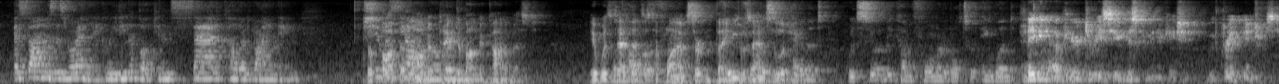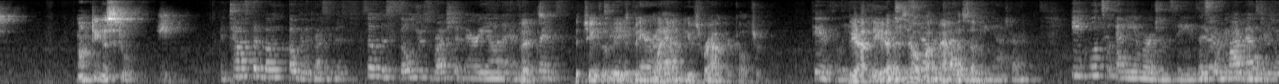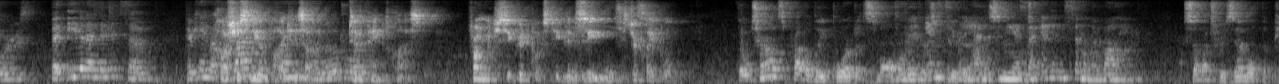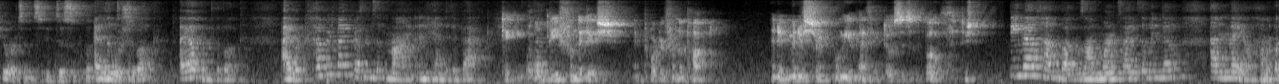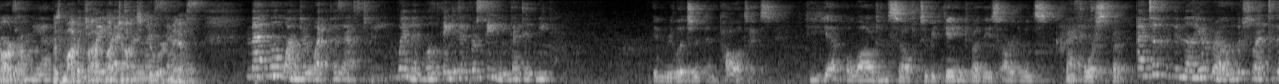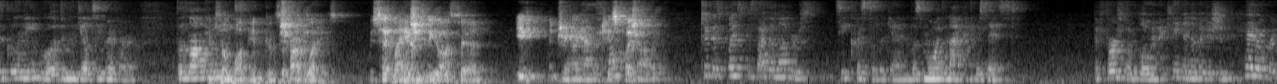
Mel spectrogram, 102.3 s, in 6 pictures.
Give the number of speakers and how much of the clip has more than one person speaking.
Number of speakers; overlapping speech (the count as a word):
five, about 25%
